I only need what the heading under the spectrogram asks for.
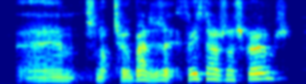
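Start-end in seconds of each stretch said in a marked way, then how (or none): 1.9-2.8 quickly rattled off, fast and pitched-up. Saying a large screw count fast so it sounds less bad: said fast. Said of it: "If you say it fast".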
